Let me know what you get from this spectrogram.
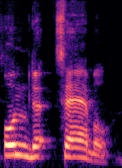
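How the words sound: The word 'the' is reduced into 'under'. "They'll say it's"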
